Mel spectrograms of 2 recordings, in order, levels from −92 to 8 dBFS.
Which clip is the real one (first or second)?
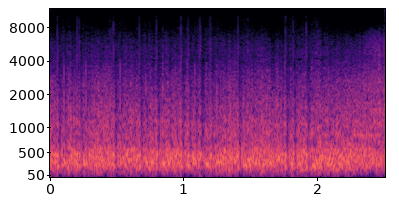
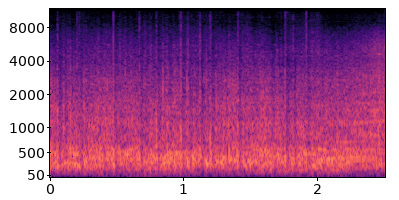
first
